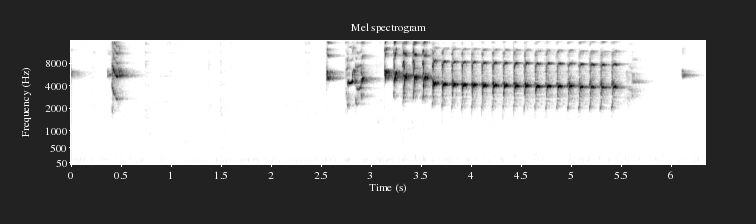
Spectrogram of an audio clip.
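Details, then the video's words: Lovebird call used to lure back an escaped lovebird: a few sharp shrill chirps, then a long fast chattering trill of rapid high notes lasting about two and a half seconds. "suara pikat lovebird yang lepas"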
